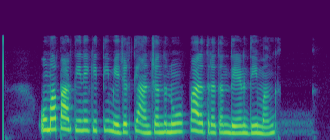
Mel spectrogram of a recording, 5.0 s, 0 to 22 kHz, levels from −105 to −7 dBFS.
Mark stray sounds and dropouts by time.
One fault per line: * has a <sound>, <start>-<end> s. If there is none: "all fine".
all fine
